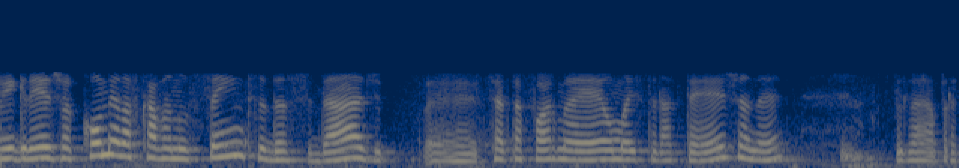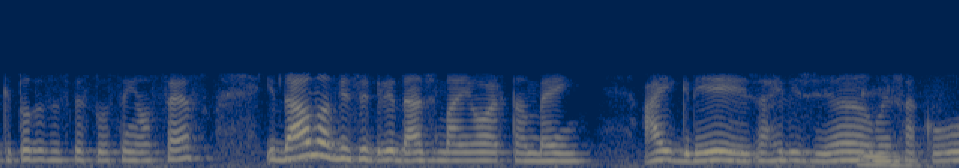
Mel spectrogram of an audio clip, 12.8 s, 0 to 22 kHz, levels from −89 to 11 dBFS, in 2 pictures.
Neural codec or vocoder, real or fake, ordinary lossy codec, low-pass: none; real; none; 3.6 kHz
